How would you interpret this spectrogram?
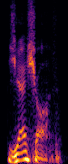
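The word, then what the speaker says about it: Rzeszów: kal but people pronounce it's in Polish is pronounced Josh off the hometown Abbey is from I if there's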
